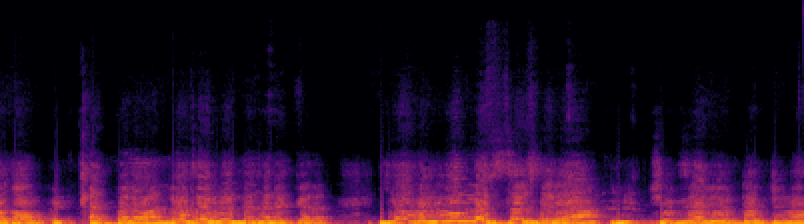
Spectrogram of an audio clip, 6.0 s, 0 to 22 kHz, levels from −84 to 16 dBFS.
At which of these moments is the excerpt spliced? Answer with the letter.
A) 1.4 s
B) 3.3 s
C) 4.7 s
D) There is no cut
D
